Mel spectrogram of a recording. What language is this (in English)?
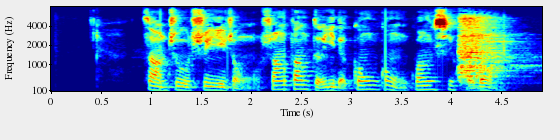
Chinese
